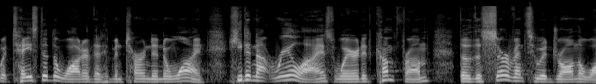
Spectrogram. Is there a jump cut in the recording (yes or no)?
no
